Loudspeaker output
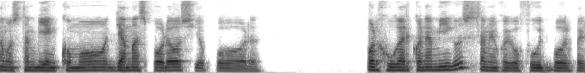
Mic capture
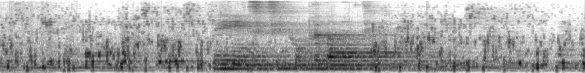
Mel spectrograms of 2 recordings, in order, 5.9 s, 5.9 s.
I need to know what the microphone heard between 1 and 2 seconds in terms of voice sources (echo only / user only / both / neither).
echo only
